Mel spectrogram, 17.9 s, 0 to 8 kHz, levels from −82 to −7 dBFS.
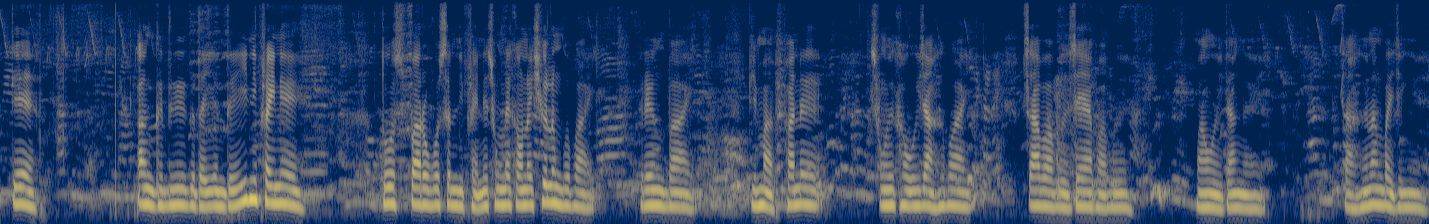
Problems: low volume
